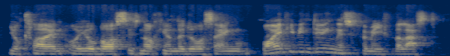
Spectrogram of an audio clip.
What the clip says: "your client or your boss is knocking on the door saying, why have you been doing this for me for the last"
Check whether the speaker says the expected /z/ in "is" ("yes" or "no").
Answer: yes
